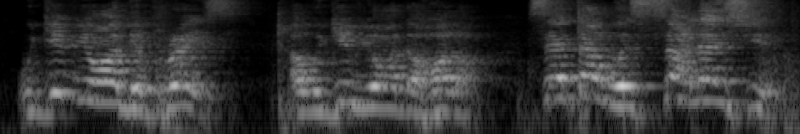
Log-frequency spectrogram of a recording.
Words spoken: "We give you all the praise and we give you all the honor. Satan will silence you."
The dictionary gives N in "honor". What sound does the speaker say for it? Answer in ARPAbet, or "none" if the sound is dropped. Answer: L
